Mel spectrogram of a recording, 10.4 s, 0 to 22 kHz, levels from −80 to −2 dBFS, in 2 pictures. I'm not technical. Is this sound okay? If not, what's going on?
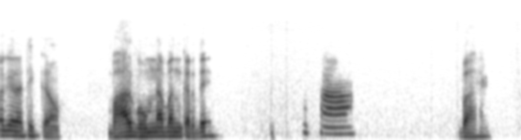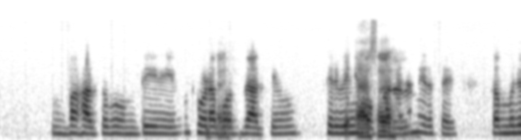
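No. On a call where both sides speak at once, the echo canceller likely can't tell this talker apart from the loudspeaker echo. It turns the speech down, so there is speech suppressed in double talk at 0 to 0.13 s (nearly cutting out), briefly at 7.61 to 7.67 s, and for about a third of a second at 9.01 to 9.43 s.

There is also background gated by the echo canceller. At 0.71 to 0.82 s the canceller clamps the microphone while the loudspeaker plays, so the room sound dips for a moment and then returns.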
